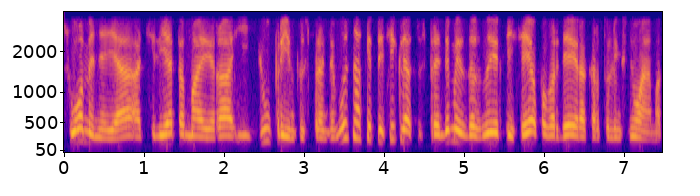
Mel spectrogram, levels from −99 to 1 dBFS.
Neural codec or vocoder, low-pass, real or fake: none; 3.6 kHz; real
